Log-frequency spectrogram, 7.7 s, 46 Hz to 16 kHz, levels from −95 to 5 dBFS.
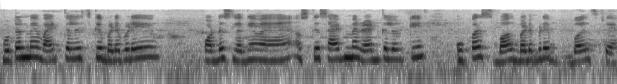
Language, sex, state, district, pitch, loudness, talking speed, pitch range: Hindi, female, Rajasthan, Bikaner, 255 Hz, -14 LUFS, 165 wpm, 235-280 Hz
